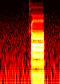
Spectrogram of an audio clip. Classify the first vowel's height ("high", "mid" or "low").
low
